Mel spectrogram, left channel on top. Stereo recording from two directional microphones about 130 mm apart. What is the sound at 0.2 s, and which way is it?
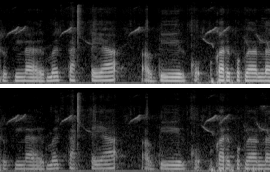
Speech, 40° left (ahead or behind).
